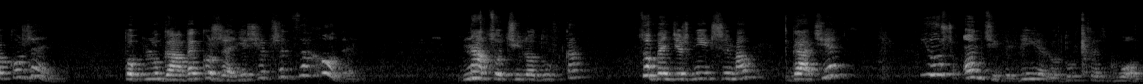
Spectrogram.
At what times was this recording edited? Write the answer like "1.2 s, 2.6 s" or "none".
9.1 s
